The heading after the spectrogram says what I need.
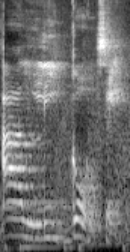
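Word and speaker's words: Aligoté: So the I is sounded as E. So it is aligote. The E is E.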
